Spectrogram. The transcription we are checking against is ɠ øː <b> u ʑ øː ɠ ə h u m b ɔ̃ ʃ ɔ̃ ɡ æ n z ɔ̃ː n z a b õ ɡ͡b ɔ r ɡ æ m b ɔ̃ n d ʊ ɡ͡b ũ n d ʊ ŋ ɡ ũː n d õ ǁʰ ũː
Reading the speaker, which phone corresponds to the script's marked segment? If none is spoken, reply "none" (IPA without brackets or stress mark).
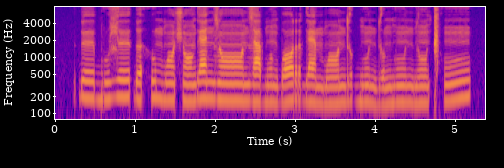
b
